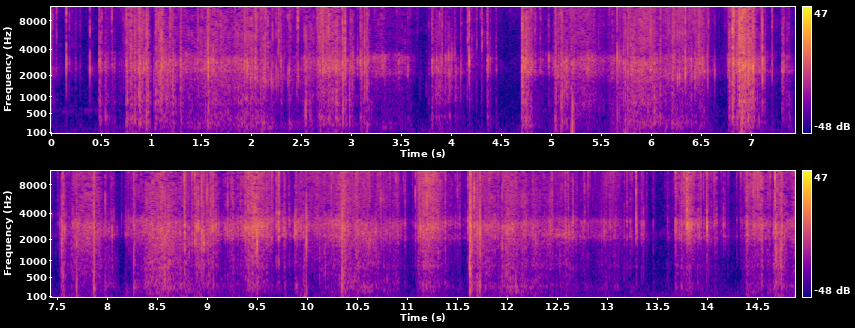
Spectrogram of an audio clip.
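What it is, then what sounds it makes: Dry soap shards crushed. Thin, dry blue soap shards are crushed under the fingers and snapped between the fingertips. The result is a steady stream of bright, dry crunching and crinkling crackles, peaking in the upper midrange, broken by a few brief pauses.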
